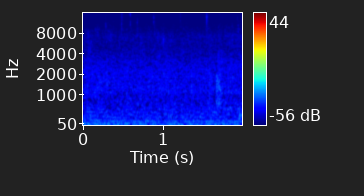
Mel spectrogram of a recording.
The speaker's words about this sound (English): Acid rain, sustained water drops, in a broken cycle.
